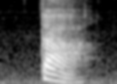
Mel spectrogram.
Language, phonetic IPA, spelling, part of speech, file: Hungarian, [ˈtaː], tá, noun, Hu-tá.ogg
- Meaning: 1. a syllable used in solfège to represent the quarter note as a rhythm, usually accompanied by clapping 2. dash (the longer of the two symbols of Morse code)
